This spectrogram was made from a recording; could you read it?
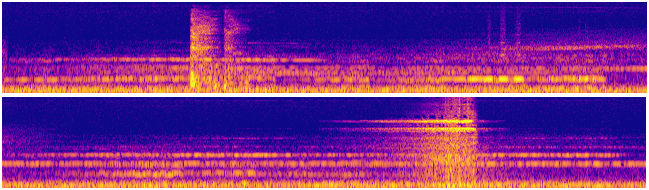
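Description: coughing

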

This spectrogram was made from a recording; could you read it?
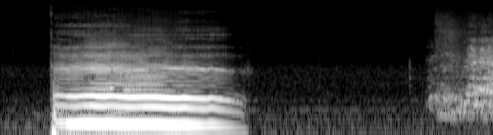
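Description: crowd booing sound effect

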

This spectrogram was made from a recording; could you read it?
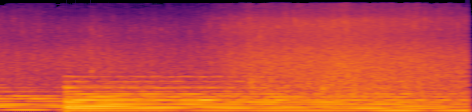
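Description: gentle ocean waves

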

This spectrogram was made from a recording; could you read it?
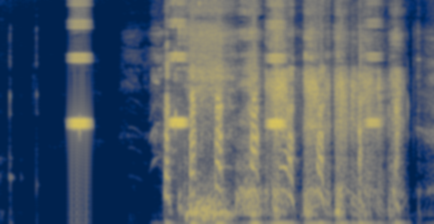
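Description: crickets chirping sound effect

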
